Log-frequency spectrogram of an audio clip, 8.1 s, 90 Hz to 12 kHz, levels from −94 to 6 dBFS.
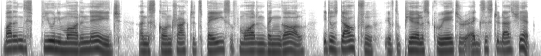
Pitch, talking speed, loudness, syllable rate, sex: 145 Hz, 170 wpm, -18 LUFS, 5.2 syllables/s, male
